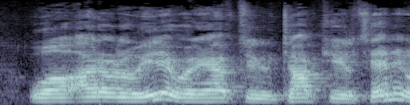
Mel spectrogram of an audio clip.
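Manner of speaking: ordinary delivery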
